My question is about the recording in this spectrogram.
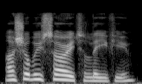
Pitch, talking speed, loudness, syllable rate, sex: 190 Hz, 295 wpm, -14 LUFS, 6.9 syllables/s, female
